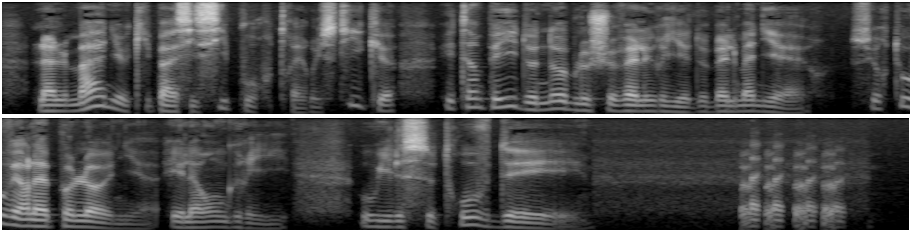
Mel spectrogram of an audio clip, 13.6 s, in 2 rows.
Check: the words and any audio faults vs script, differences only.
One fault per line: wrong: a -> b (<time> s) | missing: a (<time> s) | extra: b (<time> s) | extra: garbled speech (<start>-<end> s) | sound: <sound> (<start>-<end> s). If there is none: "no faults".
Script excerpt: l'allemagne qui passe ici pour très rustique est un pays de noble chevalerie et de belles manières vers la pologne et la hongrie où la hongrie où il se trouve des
extra: surtout (6.4 s)
missing: la hongrie où (9.6 s)
sound: laugh (12.3-13.1 s)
